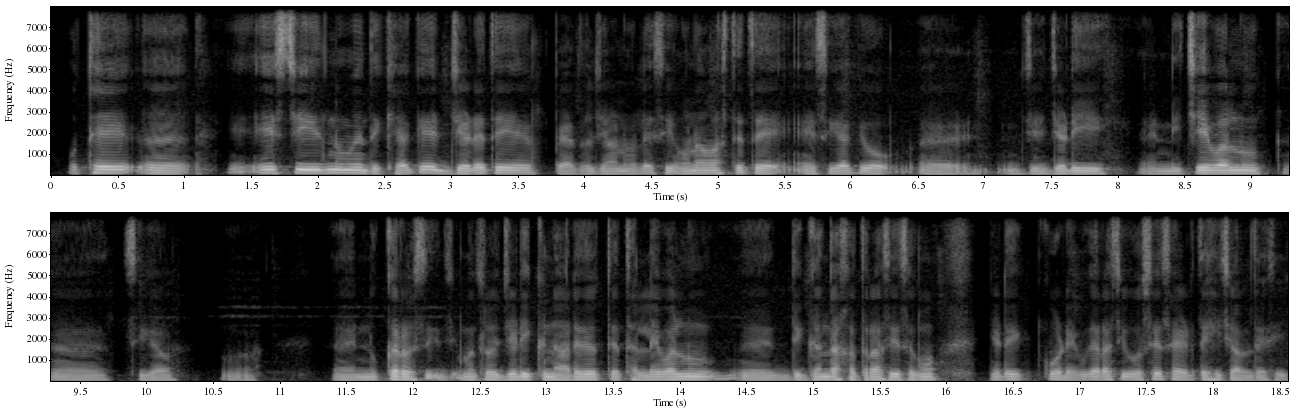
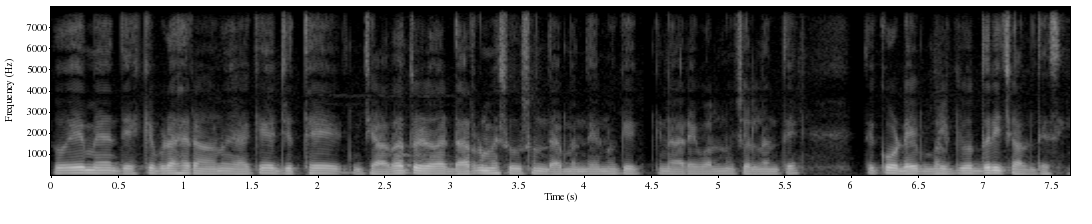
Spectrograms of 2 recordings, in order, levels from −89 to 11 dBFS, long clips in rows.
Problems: background sounds at intervals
